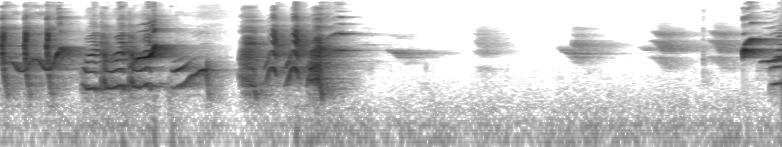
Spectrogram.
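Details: Tame talking ringneck parakeet producing loud bursts of looping, squeaky chatter and whistled notes, followed by a near-silent stretch with faint soft notes before another harsh call at the end.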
